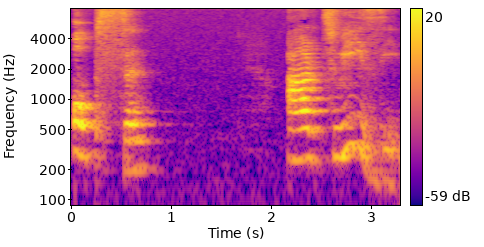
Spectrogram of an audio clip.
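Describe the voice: Strong room echo surrounds a woman with a slightly mellow tone. She talks at a very slow pace.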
